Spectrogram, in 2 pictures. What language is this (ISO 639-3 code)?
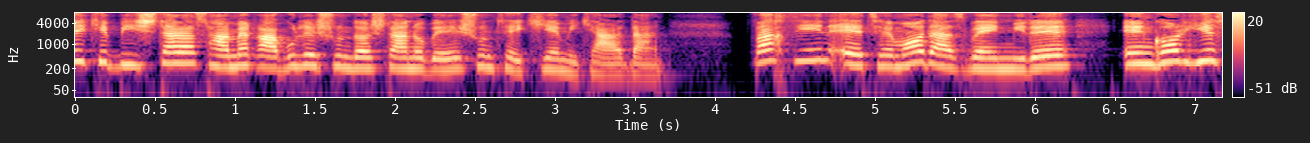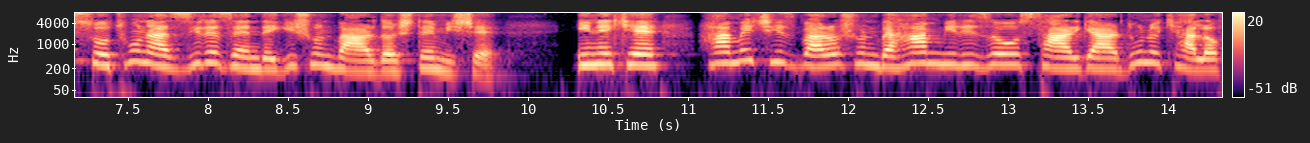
fas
